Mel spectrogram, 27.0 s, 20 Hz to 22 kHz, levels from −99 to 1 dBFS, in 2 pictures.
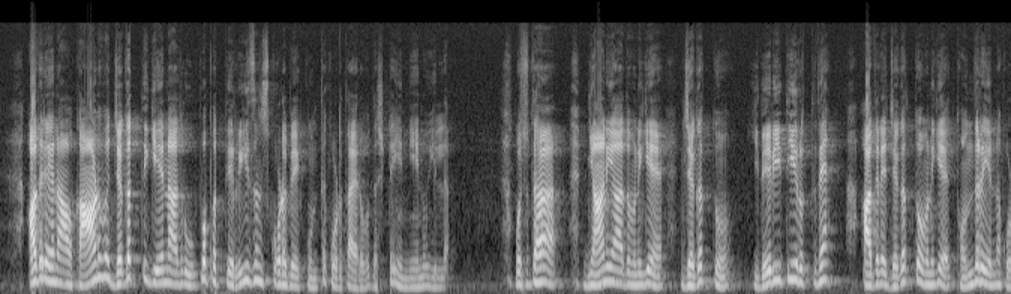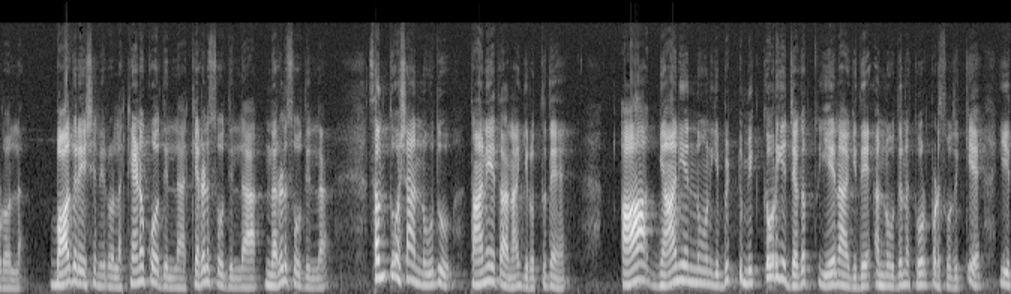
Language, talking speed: Kannada, 95 wpm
